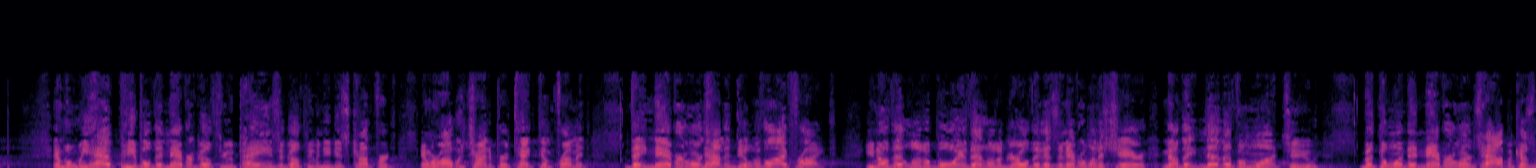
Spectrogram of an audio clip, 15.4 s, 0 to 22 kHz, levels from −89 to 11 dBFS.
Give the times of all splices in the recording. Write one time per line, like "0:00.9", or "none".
none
